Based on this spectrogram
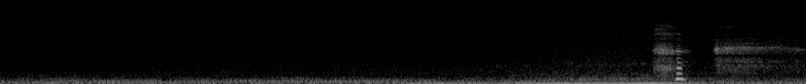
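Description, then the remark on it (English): A low, steady rumble of traffic in a neighborhood, with one car swelling louder as it drives by on a wet road in the rain, a brief sharper noise near the end, and faint rain hiss throughout. “You can even hear the cars driving by through the neighborhood, through the rain.”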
